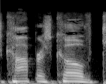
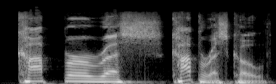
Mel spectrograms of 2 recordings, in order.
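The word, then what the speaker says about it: Copperas Cove: James Pierce, Coppers Cove, Texas. Ooh. Hey, guys. The town is pronounced Copperous Cove.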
